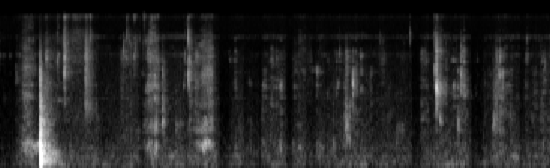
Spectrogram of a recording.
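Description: Close-up mukbang eating sounds: a loud bite as a handful of rice with rendang chicken and vegetables goes into the mouth about half a second in, then chewing with scattered short wet mouth smacks.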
